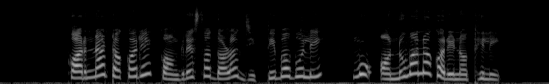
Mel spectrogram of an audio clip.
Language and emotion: Odia, surprised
